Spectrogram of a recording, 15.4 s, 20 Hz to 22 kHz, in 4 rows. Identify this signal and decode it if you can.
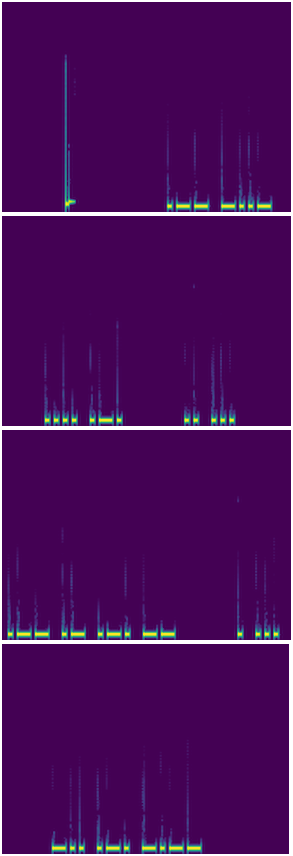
Morse code, heard as a keyed tone, about 20 wpm, 700 Hz. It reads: WX HR IS WARM ES DRY
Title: Common QSO Phrases - 2x Word-Spacing - 20wpm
